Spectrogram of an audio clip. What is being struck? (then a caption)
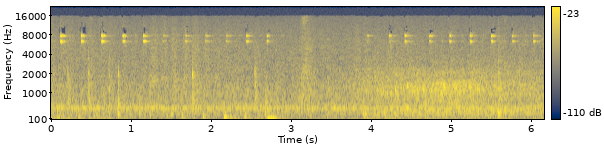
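Leather loafer. A black leather Regal tassel loafer is held in one hand while its toe is rubbed with cloth-wrapped fingertips to build a mirror shine. Quick, bright, squeaky rubbing strokes repeat in a fairly steady rhythm over a faint constant hum.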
